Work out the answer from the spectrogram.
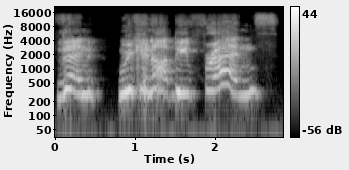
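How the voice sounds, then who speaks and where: A woman voicing an anxious, melodramatic male storybook elephant, with halting, drawn-out words and a dramatic delivery. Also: very high-pitched, steady tone, bright, forceful tone, exaggerated voice. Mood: despairing.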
